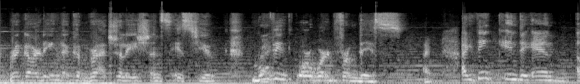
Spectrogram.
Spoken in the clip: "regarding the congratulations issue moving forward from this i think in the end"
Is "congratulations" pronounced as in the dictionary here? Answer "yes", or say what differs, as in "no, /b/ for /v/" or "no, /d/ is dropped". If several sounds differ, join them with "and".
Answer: no, /s/ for /z/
